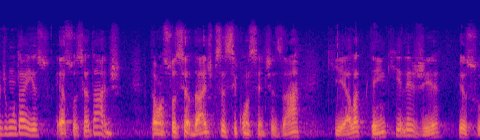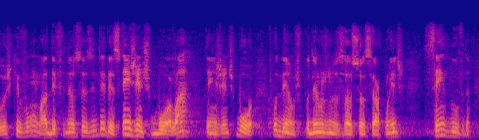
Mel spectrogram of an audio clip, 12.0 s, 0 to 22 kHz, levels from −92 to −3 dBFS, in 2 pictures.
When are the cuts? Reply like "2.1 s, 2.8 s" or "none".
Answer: 7.5 s, 9.3 s

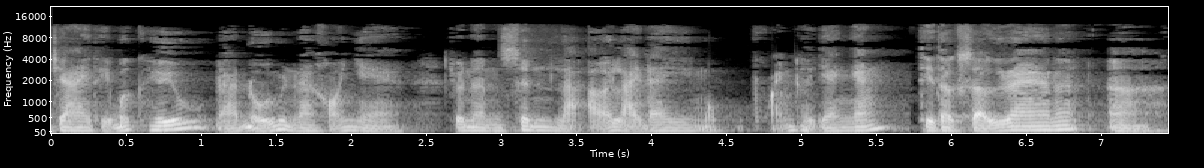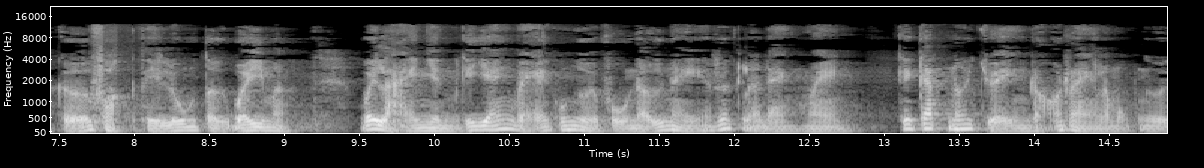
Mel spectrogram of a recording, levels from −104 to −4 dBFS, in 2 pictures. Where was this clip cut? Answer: 2.6 s, 5.7 s

